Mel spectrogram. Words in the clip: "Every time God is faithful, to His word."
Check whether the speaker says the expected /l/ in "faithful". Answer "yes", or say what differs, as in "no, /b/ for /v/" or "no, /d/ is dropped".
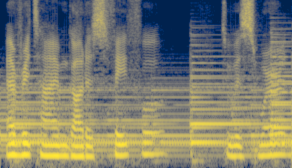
yes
